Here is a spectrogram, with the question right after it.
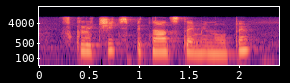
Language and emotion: Russian, neutral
